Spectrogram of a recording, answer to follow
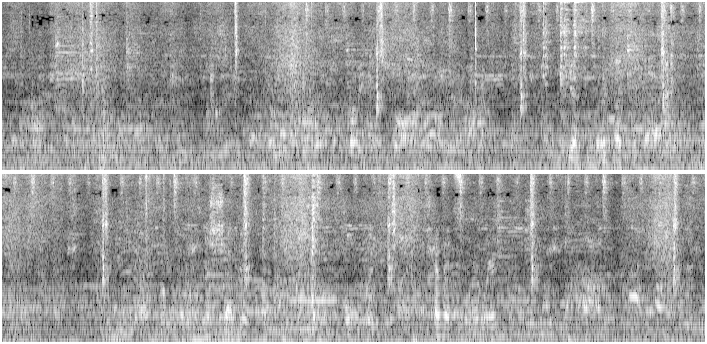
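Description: Restaurant dining-room ambience: background chatter of other diners with many short clinks of dishes and cutlery, over music and a steady low hum.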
